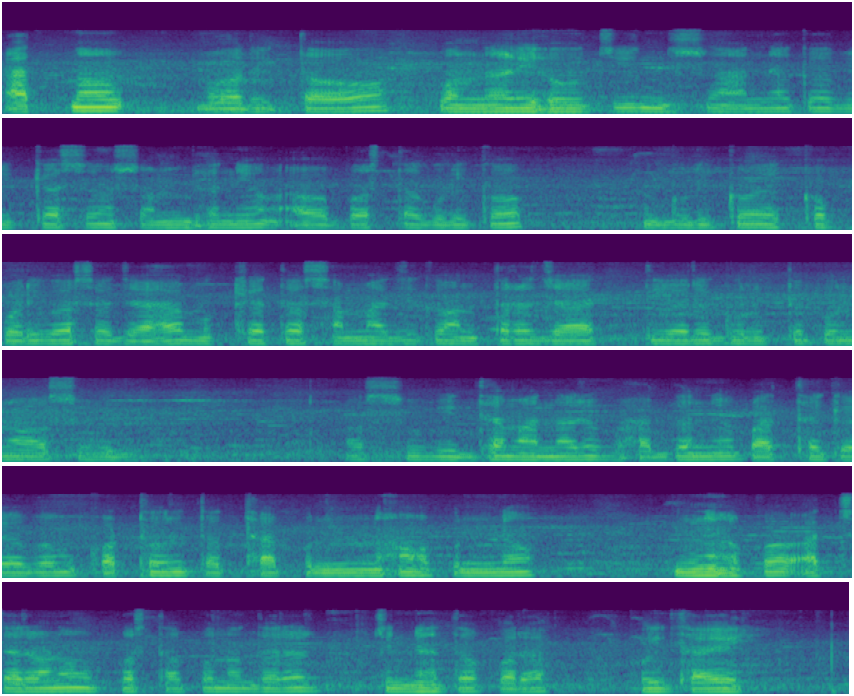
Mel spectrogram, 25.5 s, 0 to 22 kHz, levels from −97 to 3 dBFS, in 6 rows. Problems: none marked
